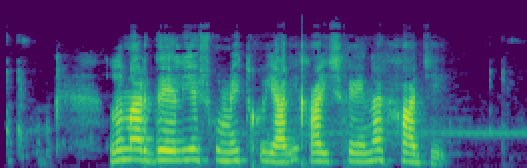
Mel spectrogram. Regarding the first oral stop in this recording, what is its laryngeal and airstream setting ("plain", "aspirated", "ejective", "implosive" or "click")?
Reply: plain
